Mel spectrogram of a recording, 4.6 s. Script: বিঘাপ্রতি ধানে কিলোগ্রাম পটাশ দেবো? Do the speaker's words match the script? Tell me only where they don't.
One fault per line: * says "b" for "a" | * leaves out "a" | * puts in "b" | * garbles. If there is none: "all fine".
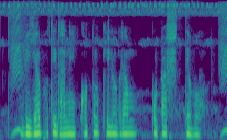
* puts in "কত"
